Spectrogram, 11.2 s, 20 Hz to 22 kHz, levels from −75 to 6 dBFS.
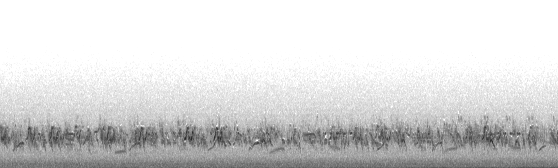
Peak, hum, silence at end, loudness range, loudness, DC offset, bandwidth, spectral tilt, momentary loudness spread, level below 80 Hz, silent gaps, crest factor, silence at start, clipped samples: -2 dBFS; none; 0 s; 3 LU; -17 LUFS; under 0.1%; 15 kHz; -3.5 dB/octave; 8 LU; -44 dBFS; none; 18 dB; 0 s; under 0.1%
